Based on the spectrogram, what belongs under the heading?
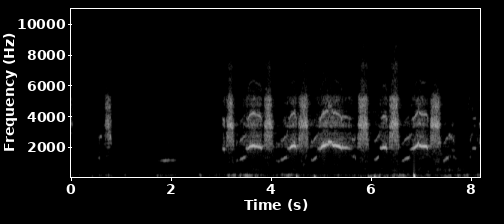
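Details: Black stork male showing off its nest to attract a female, Notecka Forest, 12 April 2023; after a few scattered faint sounds, a burst of harsh, wheezy rising-and-falling whistles runs rapidly for five seconds, with low rustling noises.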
